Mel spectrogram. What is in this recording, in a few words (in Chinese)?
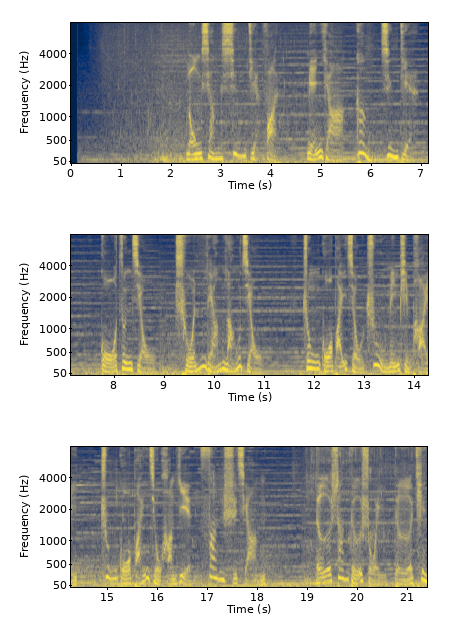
男 酒类广告 大气品质; 国尊酒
